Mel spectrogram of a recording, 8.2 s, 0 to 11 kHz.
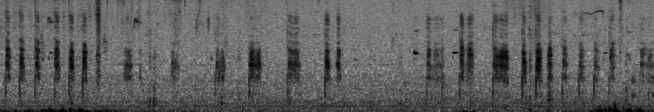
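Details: Mallard ducks in May 2014 quacking in loose clusters of short nasal notes with occasional longer quacks, against low background noise.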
